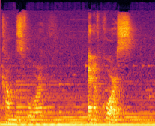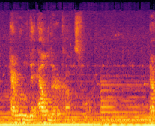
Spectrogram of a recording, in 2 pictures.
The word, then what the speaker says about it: Heru: in the Kemetic language, when we hear the word Heru, that ul sound at the end is a sound that seems to evoke plurality.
